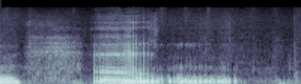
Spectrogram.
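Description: A man's voice holding a drawn-out hesitation sound, a filler "eee", for about half a second in the middle of a pause in radio speech.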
